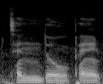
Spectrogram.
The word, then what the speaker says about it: Tendo Pain: tendo pain yes that's how i that's how pronounced his name tendo pain you know we have his character he literally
